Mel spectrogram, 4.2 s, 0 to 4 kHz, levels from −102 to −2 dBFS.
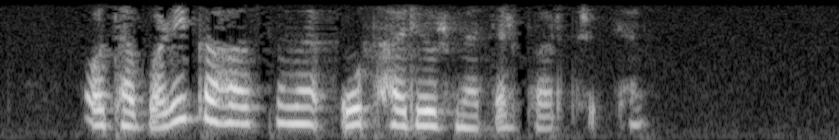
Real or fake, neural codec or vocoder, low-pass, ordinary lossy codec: fake; vocoder, 44.1 kHz, 128 mel bands every 256 samples, BigVGAN v2; 3.6 kHz; AAC, 24 kbps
